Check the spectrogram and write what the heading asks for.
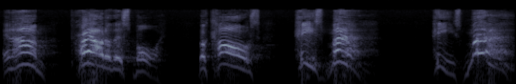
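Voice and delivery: loud, slow, emphatic claim; proud declaration. Acted. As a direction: declare it to the whole room with feeling. Man publicly claims hurt boy.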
